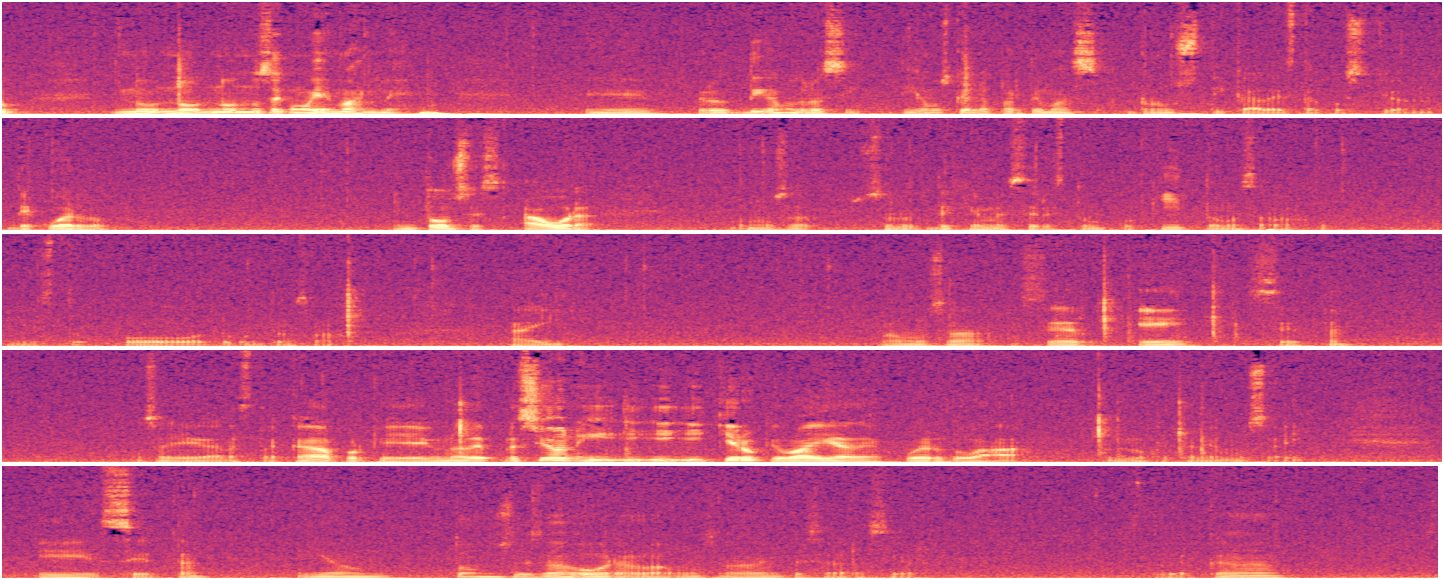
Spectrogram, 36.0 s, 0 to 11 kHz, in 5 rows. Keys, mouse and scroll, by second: 0.7 shift+right click, 1.5-2.9 drag, 3.9 shift+right click, 5.5 shift+right click, 6.9 shift+right click, 9.0 right click, 9.9-11.3 drag, 11.9 right click, 12.7-13.9 drag, 14.6 shift+right click, 15.7 shift+right click, 16.5 shift+right click, 18.0 e, 18.6 z, 21.3 click, 22.1 shift+middle click, 25.2 e, 25.6 z, 27.8 click, 29.5 right click, 30.5-32.6 drag, 33.3-34.7 drag, 35.1 click.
